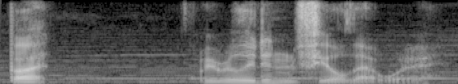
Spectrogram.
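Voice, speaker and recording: Male vlogger, creaky mid-pitched voice, earnest scripted voice-over narration of a personal journey, music underneath. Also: moderate pace, darkish tone. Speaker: vlogger narrating own travel story.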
